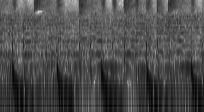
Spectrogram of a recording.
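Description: Electronic dance music: a steady kick drum, each beat dropping in pitch, about two beats a second, with hi-hats and held synth tones over it.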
